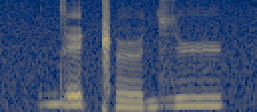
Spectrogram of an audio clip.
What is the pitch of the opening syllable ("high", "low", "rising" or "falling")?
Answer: high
